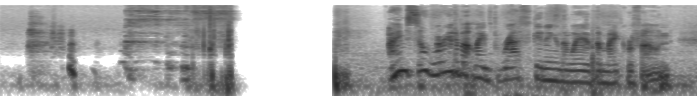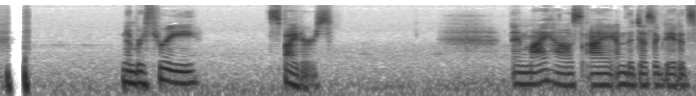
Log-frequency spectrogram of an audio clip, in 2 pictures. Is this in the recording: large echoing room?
no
